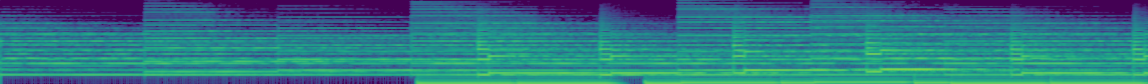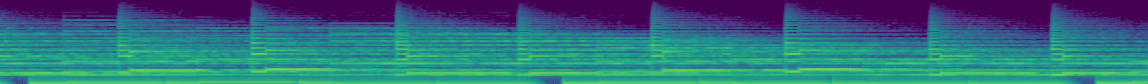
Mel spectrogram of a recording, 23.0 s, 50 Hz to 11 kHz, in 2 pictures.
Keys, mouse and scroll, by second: 0.0-0.9 typing, 0.5 click, 4.6 click, 9.0 click, 12.8 click, 13.6 click, 14.7-15.8 typing, 14.9 click, 15.8 click, 16.5 click, 17.8 right click, 20.2 right click, 21.7 click.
